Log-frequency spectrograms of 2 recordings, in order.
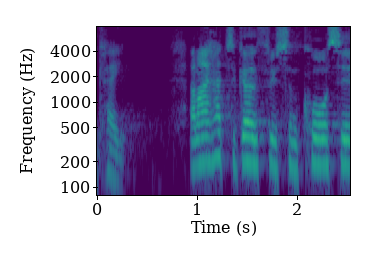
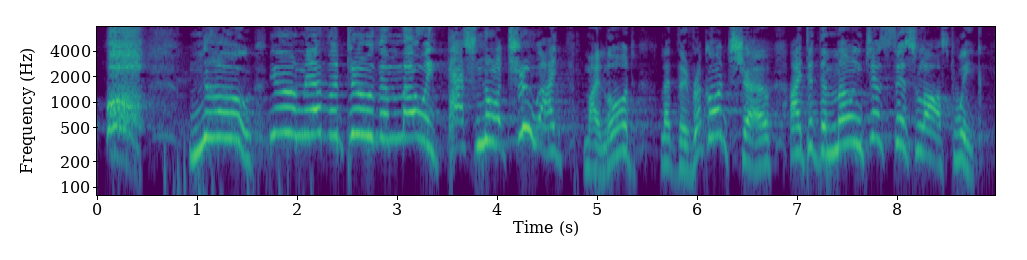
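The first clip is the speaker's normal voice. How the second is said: high, loud hammed-up defence; mock courtroom protest; 8 semitones higher, 6 dB louder than usual. Husband pleading to a judge over the mowing, high loud mock outrage. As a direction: plead your case to the judge.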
